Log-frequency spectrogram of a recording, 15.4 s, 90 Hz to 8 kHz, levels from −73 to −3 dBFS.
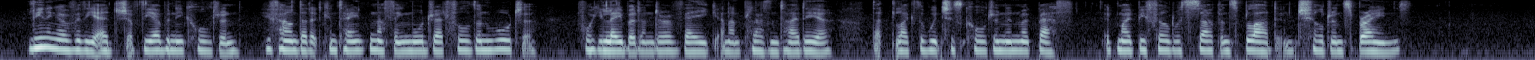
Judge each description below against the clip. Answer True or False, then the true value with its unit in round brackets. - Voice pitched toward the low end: False (185 Hz)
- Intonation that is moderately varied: False (1.5 semitones)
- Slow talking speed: False (170 wpm)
